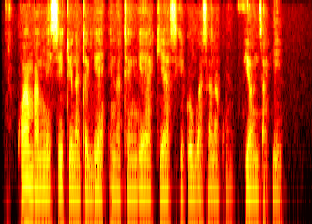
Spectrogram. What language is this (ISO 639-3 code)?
swa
